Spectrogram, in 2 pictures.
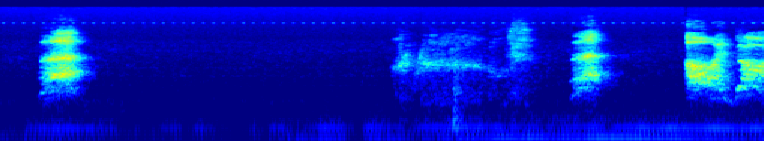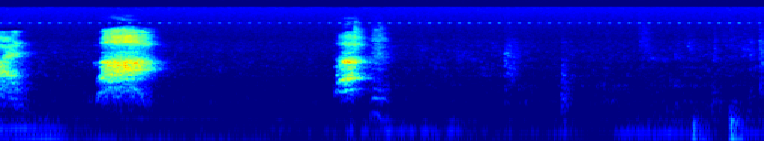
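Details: Harsh coughs and sharp gasping breaths in bursts between pauses after swallowing a spoonful of cinnamon powder (cinnamon challenge); the person reports a sore throat, can barely breathe or talk.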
